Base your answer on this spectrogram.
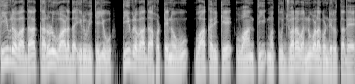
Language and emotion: Kannada, neutral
